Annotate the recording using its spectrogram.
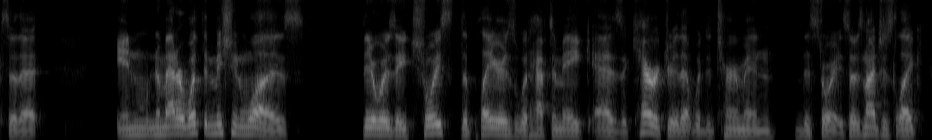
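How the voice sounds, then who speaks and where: A man's voice: mid-range voice, bright, forceful tone, no room sound, clean studio sound. A man co-hosting a casual podcast, thinking aloud reflectively as he explains things at length. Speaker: podcast co-host and tabletop game designer.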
